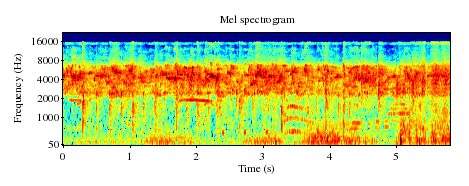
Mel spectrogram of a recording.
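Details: Lovebirds at a contest simulation, used to accustom young birds to competition, chatter in a dense, shrill stream of high twittering, with human voices counting down underneath.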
